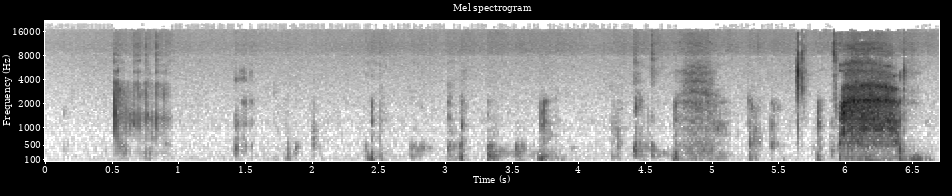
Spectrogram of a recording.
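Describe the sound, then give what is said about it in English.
Sipping of hot peppermint tea from a cup: scattered soft mouth clicks and breaths, then one loud, airy slurp near the end, with no talking. “Let me have a sip of my peppermint tea, please.”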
